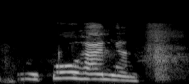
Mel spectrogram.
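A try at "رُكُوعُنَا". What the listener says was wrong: you say ruku'ana. In that case, you want to say ruku'una, our prostration.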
